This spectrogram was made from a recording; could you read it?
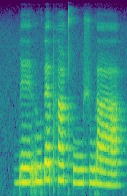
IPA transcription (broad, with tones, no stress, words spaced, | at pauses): ɡ͡beː˨ ru˨ɗɛ˦pʰã˦ kʰuː˨ʃu˨ɾaː˨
